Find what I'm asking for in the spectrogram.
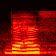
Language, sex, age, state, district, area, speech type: Punjabi, female, 18-30, Punjab, Fazilka, rural, read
